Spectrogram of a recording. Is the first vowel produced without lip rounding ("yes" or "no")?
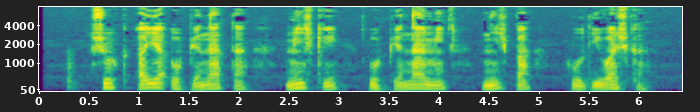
no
